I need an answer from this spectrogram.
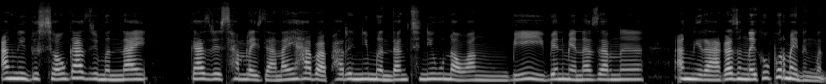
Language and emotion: Bodo, disgusted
